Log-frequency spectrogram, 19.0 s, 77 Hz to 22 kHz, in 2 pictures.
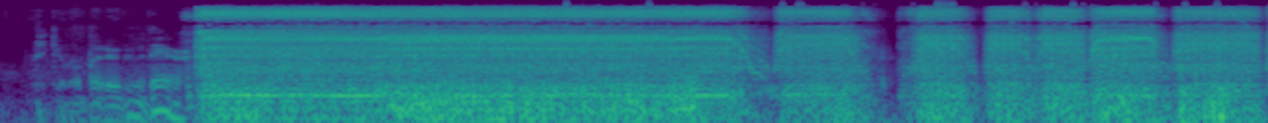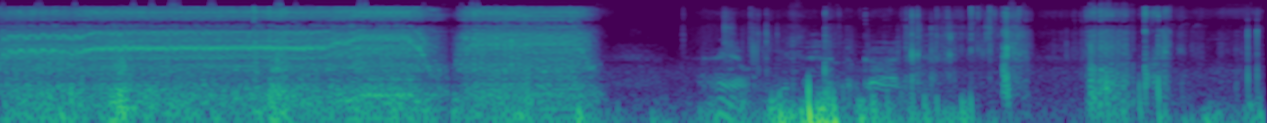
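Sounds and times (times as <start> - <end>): electric motor and gears whining: 1.4 - 14.1.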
